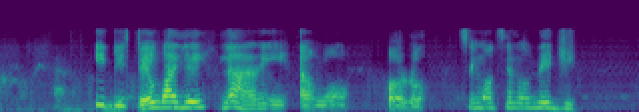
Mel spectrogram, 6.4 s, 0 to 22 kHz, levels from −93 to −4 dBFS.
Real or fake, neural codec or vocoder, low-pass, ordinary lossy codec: fake; codec, 16 kHz, 1 kbps, FreqCodec, smaller model; 7.2 kHz; AAC, 64 kbps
